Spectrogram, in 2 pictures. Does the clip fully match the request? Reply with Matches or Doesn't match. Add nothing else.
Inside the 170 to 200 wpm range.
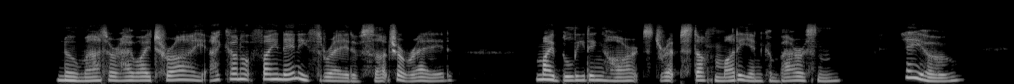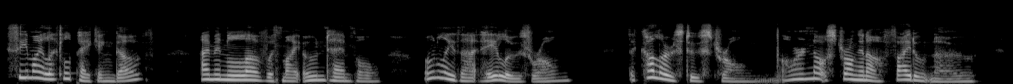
Doesn't match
